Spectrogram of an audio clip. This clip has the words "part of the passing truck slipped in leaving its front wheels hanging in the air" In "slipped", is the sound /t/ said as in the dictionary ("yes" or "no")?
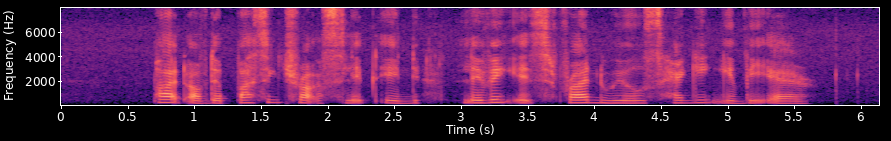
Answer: yes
